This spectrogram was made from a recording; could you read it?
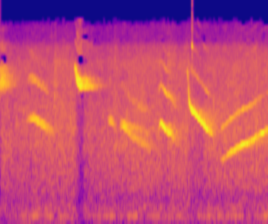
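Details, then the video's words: Green-winged saltator "chuva" song, played to stir captive birds to sing: clear, slurred whistles, some falling and some rising, spaced through the clip over a steady low hum and hiss. "O CANTO CHUVA VAI ESTIMULAR SEU TRINCA FERRO CANTAR"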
